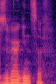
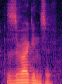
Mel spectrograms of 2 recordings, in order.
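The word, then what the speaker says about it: Zvyagintsev: Og det er en film af Andrei Svagit... Hvordan udtaler du det? – Zvagintsev. – Zvagintsev. Ja, det gør man også. Zvagintsev.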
